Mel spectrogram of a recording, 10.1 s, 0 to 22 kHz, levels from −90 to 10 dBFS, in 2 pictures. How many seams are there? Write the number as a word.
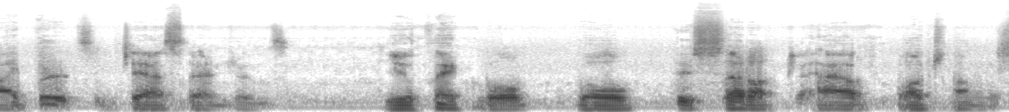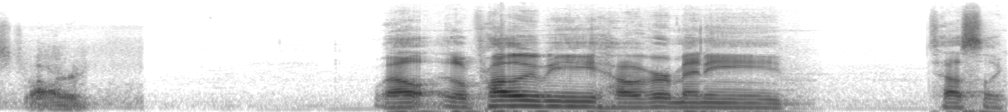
one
